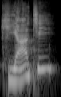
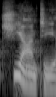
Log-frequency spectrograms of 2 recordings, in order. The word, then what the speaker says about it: Chianti: Today we celebrate uh National Is it Keianti? Is it It's It's Is it It's It's the wine, right? It's not chianti.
